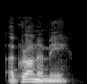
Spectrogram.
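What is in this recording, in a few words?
"agronomy", British English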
